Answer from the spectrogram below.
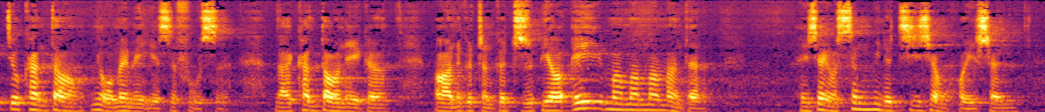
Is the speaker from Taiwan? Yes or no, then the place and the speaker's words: yes; Eastern Taiwan, Taiwan; 我们是台湾的东部，他要翻山到那个南投，还要翻山到高雄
